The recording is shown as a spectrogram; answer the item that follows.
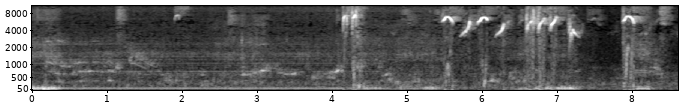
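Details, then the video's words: Song of a cinereous tit, used to lure and tutor other birds: repeated high, clear whistled phrases with downward slurs, about a note every half second, after a low humming stretch. "Suara gelatik batu untuk pancingan & masteran"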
